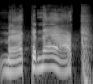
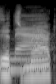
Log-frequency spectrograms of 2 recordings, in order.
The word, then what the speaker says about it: Mackinac: Don't pronounce it Mackinac. No, it's Mackinac.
